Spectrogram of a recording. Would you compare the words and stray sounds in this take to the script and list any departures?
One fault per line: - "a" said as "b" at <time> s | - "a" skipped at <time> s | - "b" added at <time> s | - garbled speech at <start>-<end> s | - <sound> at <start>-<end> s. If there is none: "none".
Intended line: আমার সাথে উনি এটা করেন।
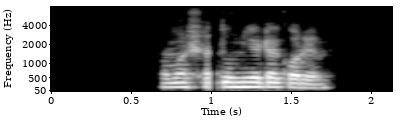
- dropout at 1.0-1.0 s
